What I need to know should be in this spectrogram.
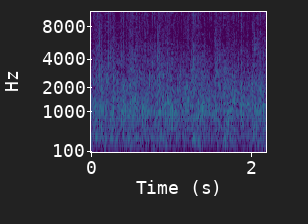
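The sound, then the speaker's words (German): Applause from an audience at a political speech: dense, steady clapping that fills the whole stretch at an even, fairly soft level, with no voice over it. “den Applaus abwarten.”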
